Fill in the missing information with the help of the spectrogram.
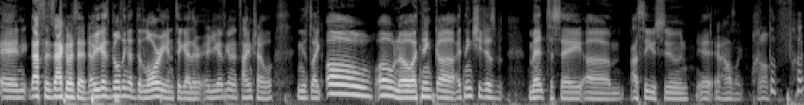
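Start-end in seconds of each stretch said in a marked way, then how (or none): none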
